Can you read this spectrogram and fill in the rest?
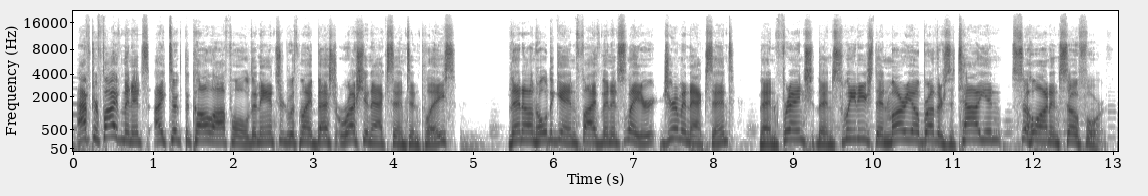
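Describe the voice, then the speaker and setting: High, bright male storyteller. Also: moderate pace. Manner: steady read-aloud delivery. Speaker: narrator of online stories. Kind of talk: scripted story narration. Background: faint background music.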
